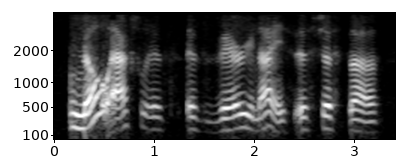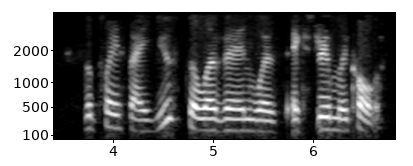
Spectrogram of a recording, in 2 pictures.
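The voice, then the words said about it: Nasal, congested sick voice. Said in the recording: “I actually could hear it. You sound nasal.”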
